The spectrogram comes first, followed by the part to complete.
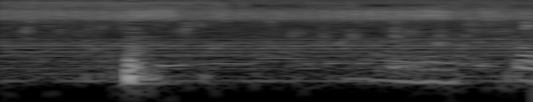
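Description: Water running steadily with a faint hum behind it, and a single short knock about half a second in.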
